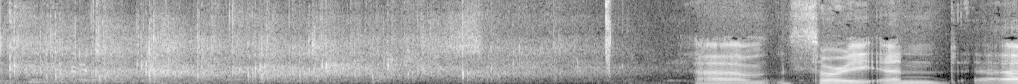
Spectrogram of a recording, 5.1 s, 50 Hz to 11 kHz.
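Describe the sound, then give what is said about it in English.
A crowd claps for about three seconds, celebrating a woman's 40th wedding anniversary, a dense patter of many hands that fades, then a woman starts speaking clearly. “To the same man. Second applause.”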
